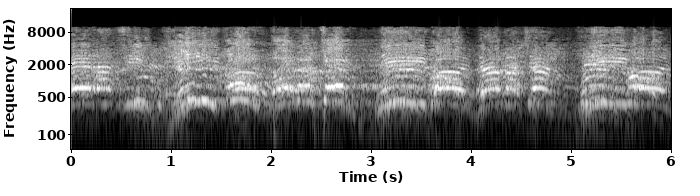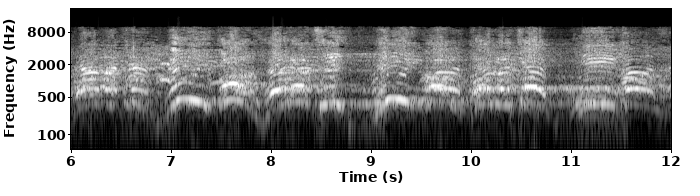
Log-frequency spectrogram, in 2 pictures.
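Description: A rally crowd shouting slogans, voices raised and high-pitched, continuing unbroken.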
